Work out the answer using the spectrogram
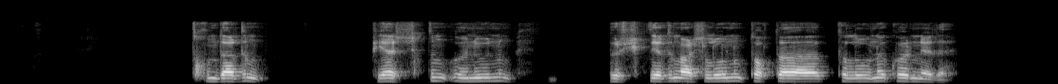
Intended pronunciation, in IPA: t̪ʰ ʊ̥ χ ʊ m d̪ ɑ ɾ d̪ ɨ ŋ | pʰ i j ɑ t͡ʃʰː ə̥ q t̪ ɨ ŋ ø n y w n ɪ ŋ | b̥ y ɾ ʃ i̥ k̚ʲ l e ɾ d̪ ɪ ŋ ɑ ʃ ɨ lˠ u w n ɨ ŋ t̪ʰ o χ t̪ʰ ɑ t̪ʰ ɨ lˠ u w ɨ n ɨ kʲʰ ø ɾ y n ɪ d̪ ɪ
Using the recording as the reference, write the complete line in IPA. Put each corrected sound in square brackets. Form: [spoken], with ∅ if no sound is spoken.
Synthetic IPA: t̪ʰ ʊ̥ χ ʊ m d̪ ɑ ɾ d̪ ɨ ŋ | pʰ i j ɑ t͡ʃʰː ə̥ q t̪ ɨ ŋ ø n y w n ɪ ŋ | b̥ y ɾ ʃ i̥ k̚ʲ l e ɾ d̪ ɪ ŋ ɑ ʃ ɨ lˠ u w n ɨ ŋ t̪ʰ o χ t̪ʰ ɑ t̪ʰ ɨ lˠ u w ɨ n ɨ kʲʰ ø ɾ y n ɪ d̪ ɪ

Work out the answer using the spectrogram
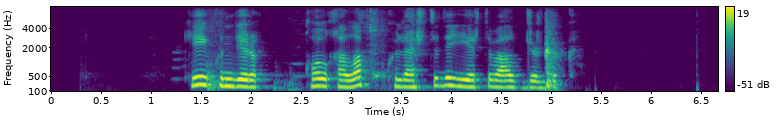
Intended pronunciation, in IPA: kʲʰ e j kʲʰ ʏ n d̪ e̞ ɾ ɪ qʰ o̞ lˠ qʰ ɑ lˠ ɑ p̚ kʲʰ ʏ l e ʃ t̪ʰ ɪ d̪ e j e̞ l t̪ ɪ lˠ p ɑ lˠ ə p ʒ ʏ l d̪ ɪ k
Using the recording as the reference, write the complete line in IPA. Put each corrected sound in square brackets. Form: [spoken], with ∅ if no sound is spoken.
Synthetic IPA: kʲʰ e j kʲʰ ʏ n d̪ e̞ ɾ ɪ qʰ o̞ lˠ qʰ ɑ lˠ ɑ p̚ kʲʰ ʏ l [æ] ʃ [t̪] ɪ d̪ e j e̞ [ɾ] t̪ ɪ [∅] p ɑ lˠ ə p ʒ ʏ [ɾ] d̪ ɪ k

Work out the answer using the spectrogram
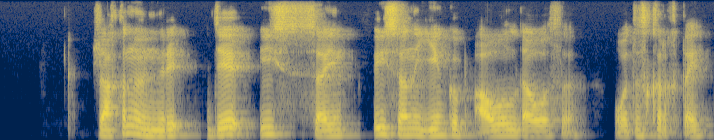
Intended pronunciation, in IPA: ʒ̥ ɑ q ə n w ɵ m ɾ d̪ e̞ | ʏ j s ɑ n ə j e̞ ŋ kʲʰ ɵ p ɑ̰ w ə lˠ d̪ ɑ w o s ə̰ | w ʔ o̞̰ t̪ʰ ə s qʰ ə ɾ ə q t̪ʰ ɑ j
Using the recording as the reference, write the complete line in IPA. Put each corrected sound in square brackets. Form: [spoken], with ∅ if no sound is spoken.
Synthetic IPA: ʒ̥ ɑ q ə n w ɵ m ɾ d̪ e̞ | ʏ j s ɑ n ə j e̞ ŋ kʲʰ ɵ p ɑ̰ w ə lˠ d̪ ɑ w o s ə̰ | w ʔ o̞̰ [t̪] ə [z] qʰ ə ɾ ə q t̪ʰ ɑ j

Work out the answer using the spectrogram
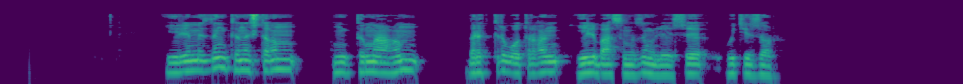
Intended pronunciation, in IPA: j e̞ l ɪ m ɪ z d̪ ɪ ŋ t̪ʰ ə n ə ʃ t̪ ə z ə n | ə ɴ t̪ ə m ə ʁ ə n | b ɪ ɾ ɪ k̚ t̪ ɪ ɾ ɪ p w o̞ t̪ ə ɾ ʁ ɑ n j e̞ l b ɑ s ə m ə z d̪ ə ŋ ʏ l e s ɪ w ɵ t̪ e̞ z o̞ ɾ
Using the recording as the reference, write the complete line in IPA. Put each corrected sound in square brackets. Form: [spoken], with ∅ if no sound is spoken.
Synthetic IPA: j e̞ l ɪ m ɪ z d̪ ɪ ŋ t̪ʰ ə n ə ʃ t̪ ə [ʁ] ə n | ə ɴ t̪ ə m [ɑ] ʁ ə n | b ɪ ɾ ɪ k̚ t̪ ɪ ɾ ɪ p w o̞ t̪ ə ɾ ʁ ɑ n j e̞ l b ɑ s ə m ə z d̪ ə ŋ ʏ l e s ɪ w ɵ t̪ e̞ z o̞ ɾ

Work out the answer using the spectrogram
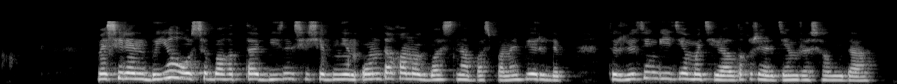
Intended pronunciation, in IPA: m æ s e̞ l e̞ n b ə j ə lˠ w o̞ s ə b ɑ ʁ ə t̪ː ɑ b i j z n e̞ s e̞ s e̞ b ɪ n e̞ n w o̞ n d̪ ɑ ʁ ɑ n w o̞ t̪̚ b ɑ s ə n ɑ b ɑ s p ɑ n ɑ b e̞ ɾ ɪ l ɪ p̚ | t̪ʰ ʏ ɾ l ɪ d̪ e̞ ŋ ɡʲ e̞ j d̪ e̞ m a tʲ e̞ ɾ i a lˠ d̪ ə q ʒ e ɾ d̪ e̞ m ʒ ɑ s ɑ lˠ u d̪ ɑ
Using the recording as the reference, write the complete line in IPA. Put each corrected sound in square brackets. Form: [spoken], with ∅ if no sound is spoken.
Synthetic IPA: m æ s e̞ l e̞ n b ə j ə lˠ w o̞ s ə b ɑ ʁ ə t̪ː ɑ b i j z n e̞ s e̞ s e̞ b ɪ n e̞ n w o̞ n d̪ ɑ ʁ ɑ n w o̞ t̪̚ b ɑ s ə n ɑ b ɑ s p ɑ n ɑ b e̞ ɾ ɪ l ɪ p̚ | t̪ʰ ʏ ɾ l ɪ d̪ e̞ ŋ ɡʲ e̞ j d̪ e̞ m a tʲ e̞ ɾ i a lˠ d̪ ə q ʒ [æ] ɾ d̪ e̞ m ʒ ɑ s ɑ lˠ u d̪ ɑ

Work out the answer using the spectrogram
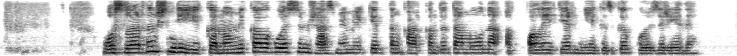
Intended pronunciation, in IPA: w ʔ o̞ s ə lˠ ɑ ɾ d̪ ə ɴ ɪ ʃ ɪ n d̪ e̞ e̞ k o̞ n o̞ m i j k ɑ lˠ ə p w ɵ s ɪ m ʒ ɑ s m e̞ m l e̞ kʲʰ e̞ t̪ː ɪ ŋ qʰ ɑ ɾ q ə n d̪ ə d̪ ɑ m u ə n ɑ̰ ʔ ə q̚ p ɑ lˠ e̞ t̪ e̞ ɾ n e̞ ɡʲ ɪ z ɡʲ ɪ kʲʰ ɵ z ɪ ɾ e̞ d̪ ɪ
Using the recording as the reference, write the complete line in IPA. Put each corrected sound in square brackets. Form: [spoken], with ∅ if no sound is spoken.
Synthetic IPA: w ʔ o̞ s ə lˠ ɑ ɾ d̪ ə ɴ ɪ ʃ ɪ n d̪ e̞ e̞ k o̞ n o̞ m i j k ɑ lˠ ə [q] w ɵ s ɪ m ʒ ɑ s m e̞ m l e̞ [kʲ] e̞ t̪ː ɪ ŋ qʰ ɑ ɾ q ə n d̪ ə d̪ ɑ m u ə n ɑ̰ ʔ ə q̚ p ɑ lˠ e̞ t̪ e̞ ɾ n e̞ ɡʲ ɪ z ɡʲ ɪ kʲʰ ɵ z ɪ ɾ e̞ d̪ ɪ

